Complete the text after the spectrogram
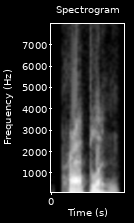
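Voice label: "preplan", American English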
